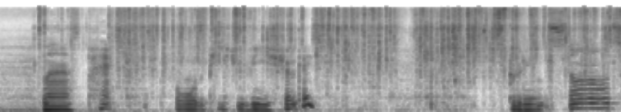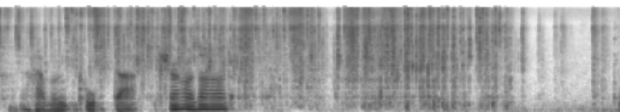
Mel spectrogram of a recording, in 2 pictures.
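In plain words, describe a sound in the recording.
A foil wrapper crinkles and rustles as it is torn open and handled.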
